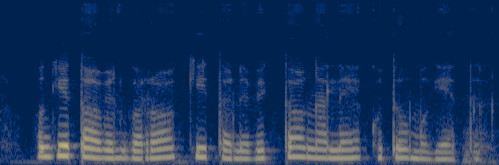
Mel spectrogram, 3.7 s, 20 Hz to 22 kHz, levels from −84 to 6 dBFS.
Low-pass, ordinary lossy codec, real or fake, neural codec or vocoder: 19.8 kHz; Opus, 24 kbps; real; none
